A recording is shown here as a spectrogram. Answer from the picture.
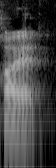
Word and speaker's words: Hieatt: Because Hieatt. Yeah, it's a mouthful, but it's pronounced Hyatt.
